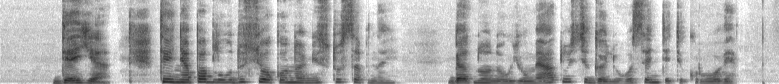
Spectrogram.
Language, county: Lithuanian, Utena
